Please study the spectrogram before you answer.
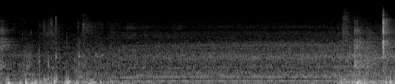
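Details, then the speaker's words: Desktop PC being rebuilt in an old case after a fan replacement: one fan still makes a loud, bad low hum between handling bumps, less severe than before; exact fan unidentified. "Joku tuuletin kyllä pitää vieläkin ihan hirveetä ääntä. Ei kuulosta hyvältä."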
